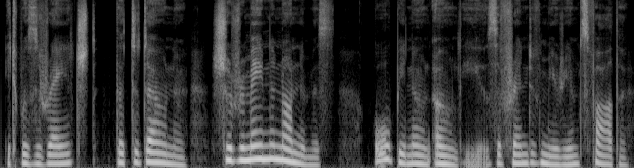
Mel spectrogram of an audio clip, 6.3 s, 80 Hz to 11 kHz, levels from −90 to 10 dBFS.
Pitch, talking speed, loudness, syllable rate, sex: 180 Hz, 180 wpm, -17 LUFS, 5.3 syllables/s, female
